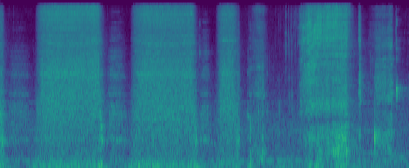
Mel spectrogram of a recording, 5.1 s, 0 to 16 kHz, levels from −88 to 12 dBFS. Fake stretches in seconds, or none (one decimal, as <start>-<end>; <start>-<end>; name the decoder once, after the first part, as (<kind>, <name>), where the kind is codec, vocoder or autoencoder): none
